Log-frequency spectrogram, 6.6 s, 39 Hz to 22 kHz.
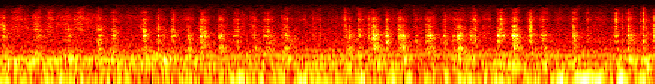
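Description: A pointed wooden stylus scratches along the outlines of a flat, rainbow-foil scratch art card with a black wax coating on paper, held down by one hand. Quiet, dry scratching and rubbing strokes repeat in short bursts with a faint steady tone near 1.5 kHz. The strokes grow slightly louder and more distinct in the second half.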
